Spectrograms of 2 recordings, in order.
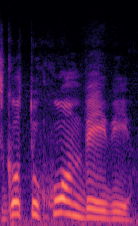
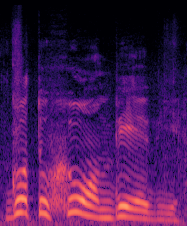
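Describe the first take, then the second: First: Lightly Russian-accented reading; a hint of a Russian accent on the sign. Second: Slow Russian accent, stretched words. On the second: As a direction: read it in a thick Russian accent. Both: Shown as a demonstration. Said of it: "read this in a Russian accent".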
